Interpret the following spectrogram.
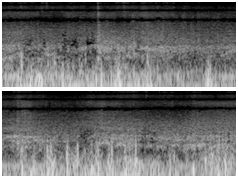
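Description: Wind buffeting the microphone: a loud, gusty low rumble that comes and goes unevenly.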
